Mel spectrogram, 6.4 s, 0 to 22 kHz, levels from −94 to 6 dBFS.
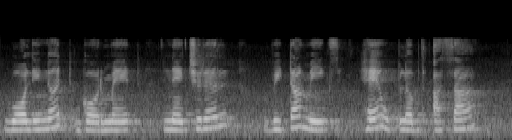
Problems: constant background noise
